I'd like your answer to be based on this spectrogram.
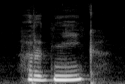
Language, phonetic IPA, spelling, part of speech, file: Czech, [ˈɦrudɲiːk], hrudník, noun, Cs-hrudník.ogg
- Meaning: chest, thorax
